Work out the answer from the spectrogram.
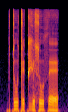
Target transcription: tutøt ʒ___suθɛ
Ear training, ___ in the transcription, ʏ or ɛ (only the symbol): ʏ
